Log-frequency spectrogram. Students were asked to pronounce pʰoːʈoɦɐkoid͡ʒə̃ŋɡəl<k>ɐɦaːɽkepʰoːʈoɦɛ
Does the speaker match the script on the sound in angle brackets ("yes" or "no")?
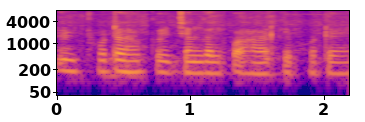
no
